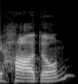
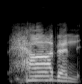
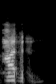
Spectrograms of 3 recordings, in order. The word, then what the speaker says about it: Hardon: Harry Hardon? Harden, it's pronounced hard. How the fuck aren't you cunts getting this? Oh, it's Harden.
